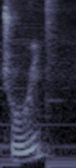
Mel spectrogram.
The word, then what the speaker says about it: chuối: La banane et l'ananas sont très tabous dans le sud, parce que la banane se prononce chuy, ce qui signifie tête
